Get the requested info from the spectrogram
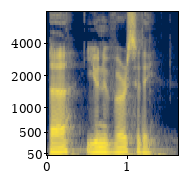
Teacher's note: The letter U at the beginning of the word university is pronounced as y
